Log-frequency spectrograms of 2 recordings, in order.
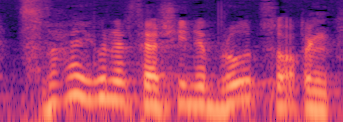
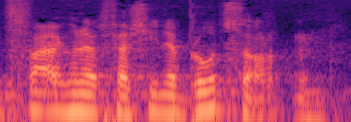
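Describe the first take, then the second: First: "zweihundert" pitched higher in disbelief; incredulous emphasis. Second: Said in the usual way. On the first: Real, not acted. Preacher mocking the bakery ad, incredulous "zweihundert". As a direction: repeat "zweihundert" as if you can't believe it.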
